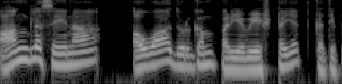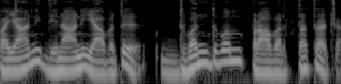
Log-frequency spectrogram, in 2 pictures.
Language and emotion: Sanskrit, neutral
